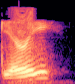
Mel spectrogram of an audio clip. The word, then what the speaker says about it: Gehry: The architect, Frank Gehry, is that mm-hmm. how it's pronounced? – Mm-hmm.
